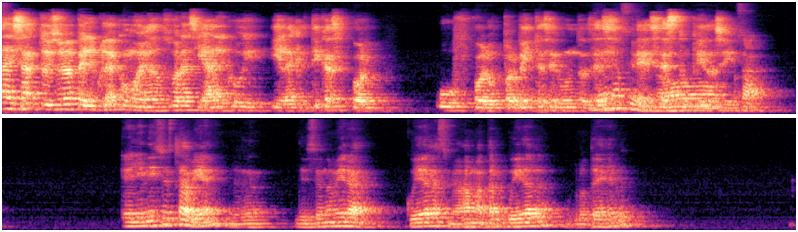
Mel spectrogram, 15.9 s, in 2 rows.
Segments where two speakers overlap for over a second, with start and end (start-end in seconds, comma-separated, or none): 5.8-7.2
